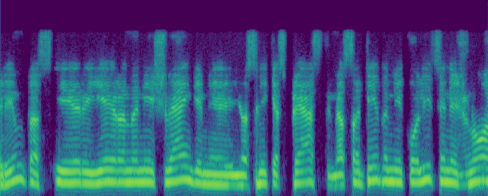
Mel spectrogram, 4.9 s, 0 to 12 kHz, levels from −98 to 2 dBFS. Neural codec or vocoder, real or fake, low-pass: none; real; 7.2 kHz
